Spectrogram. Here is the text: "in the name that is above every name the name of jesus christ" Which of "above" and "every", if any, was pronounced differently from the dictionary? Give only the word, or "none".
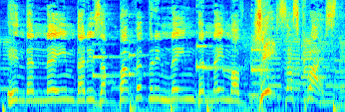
none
